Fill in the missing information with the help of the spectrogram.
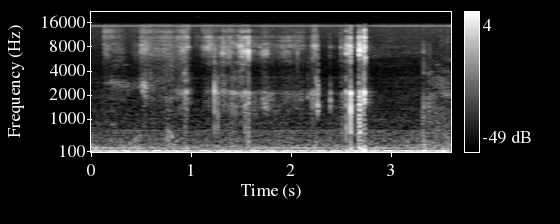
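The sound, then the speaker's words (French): Quiet scraping and small crackling clicks as a loosely fitted bottle cap is twisted open and its aluminium seal, like those on small coffee creamer cups, gives way, with a brief cluster of sharper snaps near the end. “Et je vais ouvrir le bouchon.”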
